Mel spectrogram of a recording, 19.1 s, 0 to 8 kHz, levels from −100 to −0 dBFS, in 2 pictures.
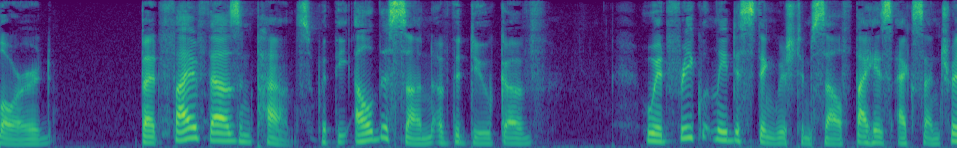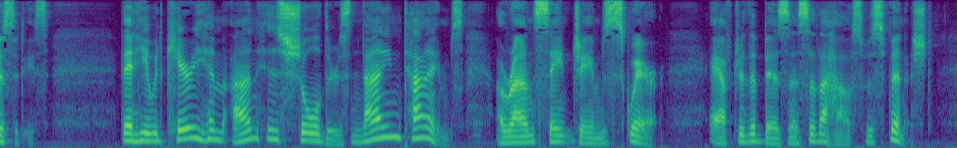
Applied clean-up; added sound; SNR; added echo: none; none; none; none.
